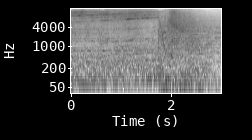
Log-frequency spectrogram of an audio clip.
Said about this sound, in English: The shuttle circles the Statue of Liberty and then blasts away into space.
